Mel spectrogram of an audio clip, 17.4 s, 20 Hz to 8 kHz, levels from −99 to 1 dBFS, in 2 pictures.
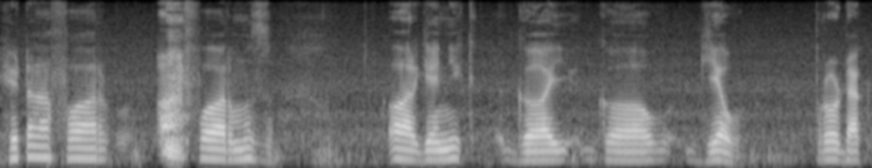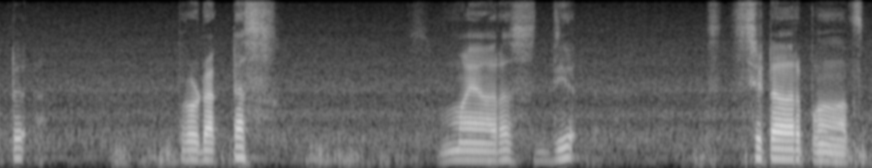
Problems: background sounds at intervals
